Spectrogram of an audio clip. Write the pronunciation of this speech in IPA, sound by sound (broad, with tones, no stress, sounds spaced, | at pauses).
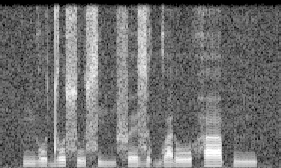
ɲ oː˧ d o˦ s u˧ s iː˨ f ɛ˧ z ə˧ ɡʷ a˧ ɾ oː˧ h aː˦ p ĩ˦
